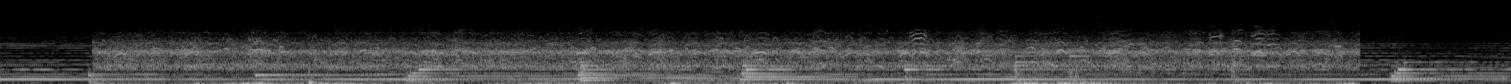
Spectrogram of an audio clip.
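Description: A huge flock of migrating geese all calling at once, a dense din of overlapping honks. It starts abruptly about a second in and stops abruptly just before the end, with slow background music held underneath.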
